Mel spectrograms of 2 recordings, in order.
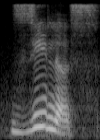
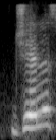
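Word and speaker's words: zealous: লাফিয়ে ওঠো number 88 জিলাস জেলাস নয় কিন্তু জিলাস জেড ই এল ও ইউ এস মানে উদ্যোগী নাম্বার 89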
